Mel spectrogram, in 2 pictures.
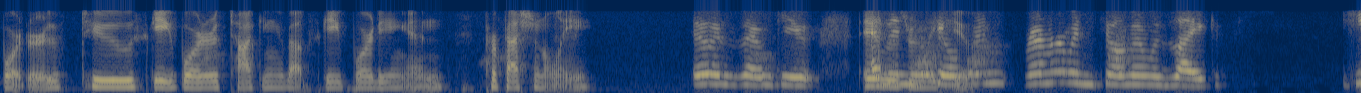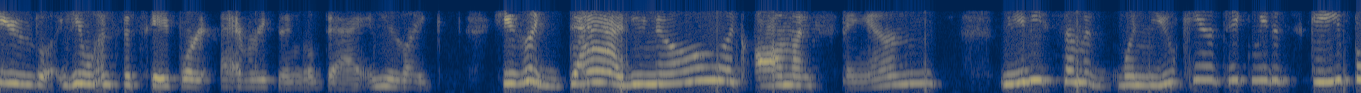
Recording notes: open up the lines for listeners to call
